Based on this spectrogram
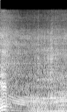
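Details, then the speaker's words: Two-stroke pocket bike after petcock bypass mod (restrictive fuel valve removed, straight feed); buzzes at steady high rev with no stumbles or cut-outs, no longer cutting out; running fine. "so that's pretty cool uh so yeah it's running pretty good"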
